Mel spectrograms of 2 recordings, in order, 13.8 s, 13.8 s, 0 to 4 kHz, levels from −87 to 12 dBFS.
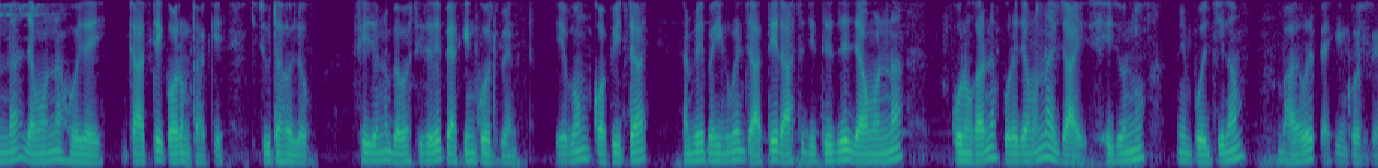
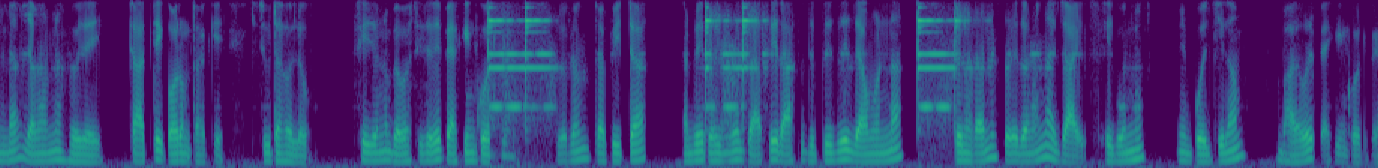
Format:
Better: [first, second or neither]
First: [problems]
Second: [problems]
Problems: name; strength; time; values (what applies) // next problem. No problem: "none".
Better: first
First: none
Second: noise reduction (neural diffusion model UNIVERSE++)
